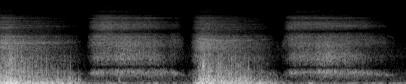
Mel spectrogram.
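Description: A person breathing deeply in and out, about one breath a second, alternating louder and softer breaths close to the microphone.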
